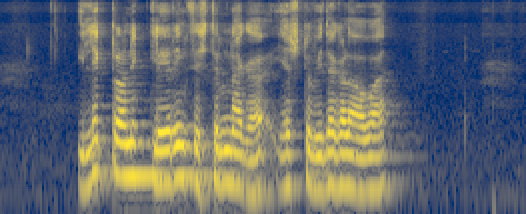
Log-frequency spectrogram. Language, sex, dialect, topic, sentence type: Kannada, male, Dharwad Kannada, banking, statement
